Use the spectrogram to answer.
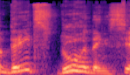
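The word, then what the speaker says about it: Drizzt Do'Urden: hoje Então olha lá o drinks durdence é que é assim que se pronuncia tem diferente maneiras aí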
